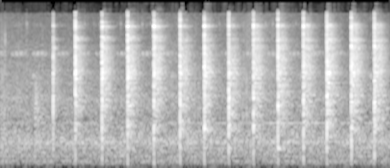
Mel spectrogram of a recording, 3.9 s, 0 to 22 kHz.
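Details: Rapid sharp metallic taps, about four a second, from a surgical mallet driving a suture anchor into the tibia for meniscotibial repair in a 29-year-old woman with multi-ligament knee injury and tibial MCL avulsion after a road accident.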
